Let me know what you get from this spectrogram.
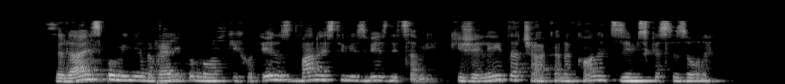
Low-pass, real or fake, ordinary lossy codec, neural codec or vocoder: none; real; none; none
